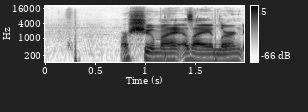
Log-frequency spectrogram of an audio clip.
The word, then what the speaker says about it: shumai: That's how I was with shami or shumai as I learned it's pronounced.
